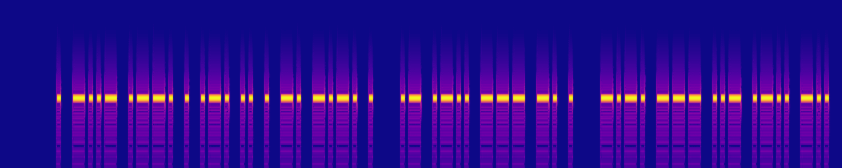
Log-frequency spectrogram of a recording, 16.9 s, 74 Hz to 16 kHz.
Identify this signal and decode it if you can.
Morse code, heard as a keyed tone, about 15 wpm, 700 Hz. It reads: EXPERIENCE ALONE COULD
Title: Sentences from Top 1000 Words 15wpm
